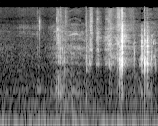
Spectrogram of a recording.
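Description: Cassette tape and its clear plastic case clicking as the tape is slipped back into the case and handled: a few light clicks, the sharpest about one and a half seconds in.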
